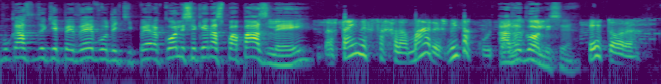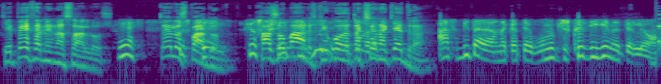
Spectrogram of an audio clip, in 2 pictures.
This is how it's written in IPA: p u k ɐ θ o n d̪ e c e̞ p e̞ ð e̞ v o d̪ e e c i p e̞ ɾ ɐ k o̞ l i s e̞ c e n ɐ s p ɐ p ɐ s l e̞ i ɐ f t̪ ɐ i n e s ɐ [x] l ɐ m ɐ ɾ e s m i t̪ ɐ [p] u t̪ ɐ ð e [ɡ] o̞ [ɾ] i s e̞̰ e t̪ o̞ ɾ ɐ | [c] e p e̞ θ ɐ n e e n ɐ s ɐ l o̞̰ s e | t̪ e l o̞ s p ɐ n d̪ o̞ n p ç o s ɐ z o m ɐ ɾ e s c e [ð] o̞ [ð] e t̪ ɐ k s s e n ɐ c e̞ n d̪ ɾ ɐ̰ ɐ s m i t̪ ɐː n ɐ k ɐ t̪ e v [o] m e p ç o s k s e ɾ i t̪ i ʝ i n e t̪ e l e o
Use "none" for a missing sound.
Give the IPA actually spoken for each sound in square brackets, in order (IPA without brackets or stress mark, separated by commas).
x, k, ɡ, l, c, ɣ, ð, u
